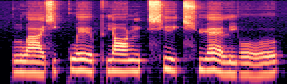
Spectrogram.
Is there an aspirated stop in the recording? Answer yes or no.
yes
